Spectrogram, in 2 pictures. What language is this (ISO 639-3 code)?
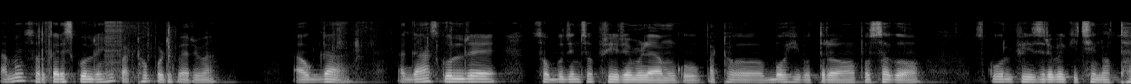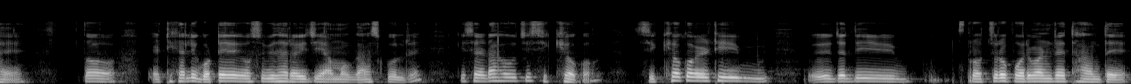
ori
